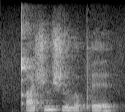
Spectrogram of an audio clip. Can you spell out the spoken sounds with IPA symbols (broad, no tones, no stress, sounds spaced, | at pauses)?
qʼ a ʃ ɯ ʃ ɤ l ɔ pʼ ɛ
